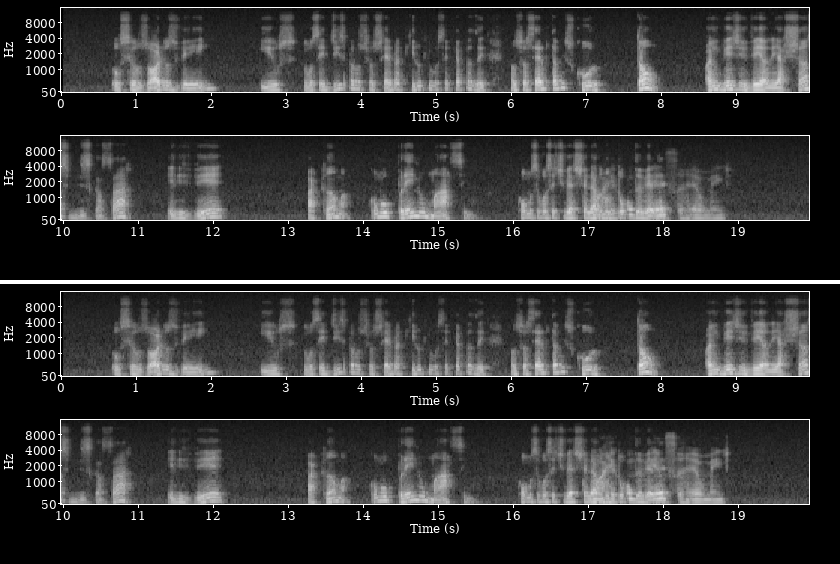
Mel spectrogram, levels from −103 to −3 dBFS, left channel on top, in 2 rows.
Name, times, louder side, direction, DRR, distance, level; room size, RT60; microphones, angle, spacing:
voice 1, 0.7-2.0 2.6-7.2 7.7-7.9 8.6-10.9 11.4-12.1 13.2-13.8 14.1-15.5 16.1-18.0, left 2 dB, 20° left, 0.4 m, -30 dB
voice 2, 17.0-18.9, right 4 dB, 80° right, 0.4 m, -34 dB
3.1 x 2.0 x 2.9 m
head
